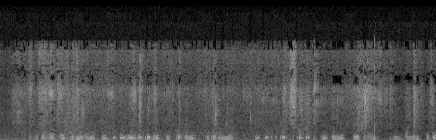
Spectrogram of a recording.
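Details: Green pigeon calls used as a lure: a dense, continuous chorus of short, wavering, twisting whistles from many birds, overlapping rapidly throughout with a low hum underneath.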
